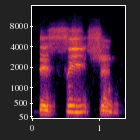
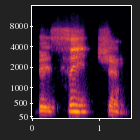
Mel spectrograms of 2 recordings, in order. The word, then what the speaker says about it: decision: Decision. Decision. So the syllable before the last, that is where it comes.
